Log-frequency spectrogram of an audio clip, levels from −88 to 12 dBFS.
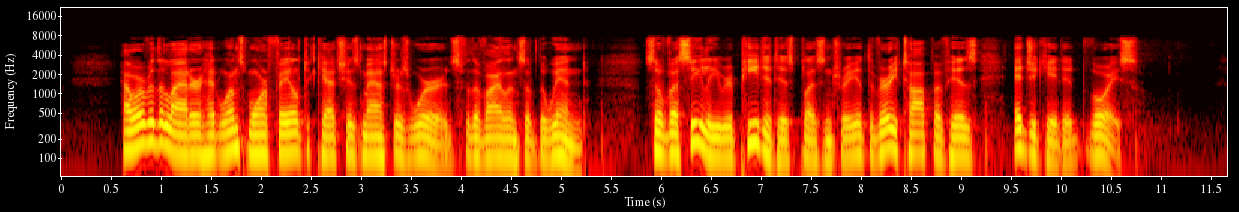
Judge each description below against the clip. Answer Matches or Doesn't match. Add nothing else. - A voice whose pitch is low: Matches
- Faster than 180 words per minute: Doesn't match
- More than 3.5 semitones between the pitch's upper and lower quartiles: Doesn't match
